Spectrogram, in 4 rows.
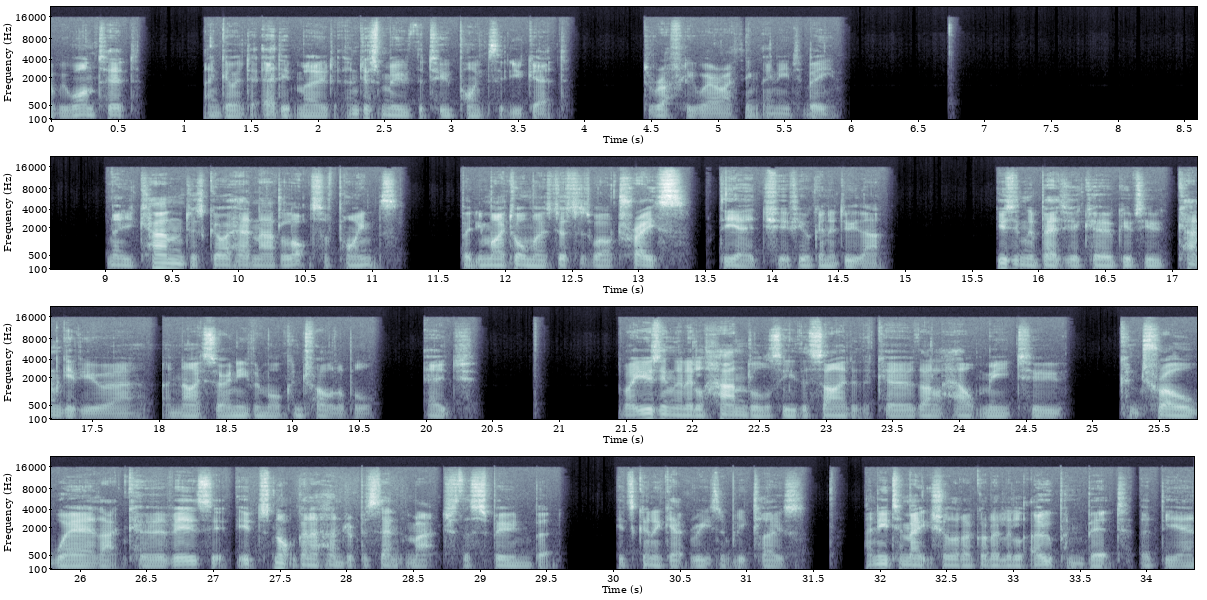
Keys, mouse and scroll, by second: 1.8 Tab, 2.8 right click, 4.0 g, 5.6-6.7 drag, 6.7 middle click, 7.5 g, 17.3-20.3 drag, 28.3-30.1 drag, 32.4-34.1 right drag, 33.5 g.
